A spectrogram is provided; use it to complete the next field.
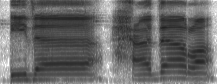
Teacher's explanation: الف مدہ کو ایک الف کے برابر کھینچ کر پڑھیں گے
